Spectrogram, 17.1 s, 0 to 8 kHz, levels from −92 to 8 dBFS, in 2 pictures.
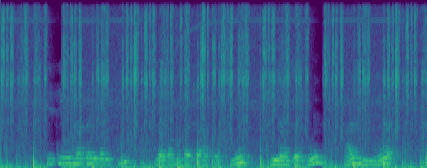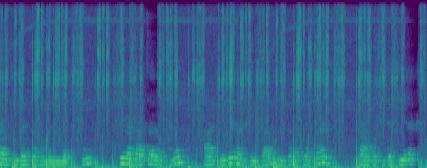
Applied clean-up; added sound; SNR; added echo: none; Writing; 2 dB; reverberation time 0.6 s.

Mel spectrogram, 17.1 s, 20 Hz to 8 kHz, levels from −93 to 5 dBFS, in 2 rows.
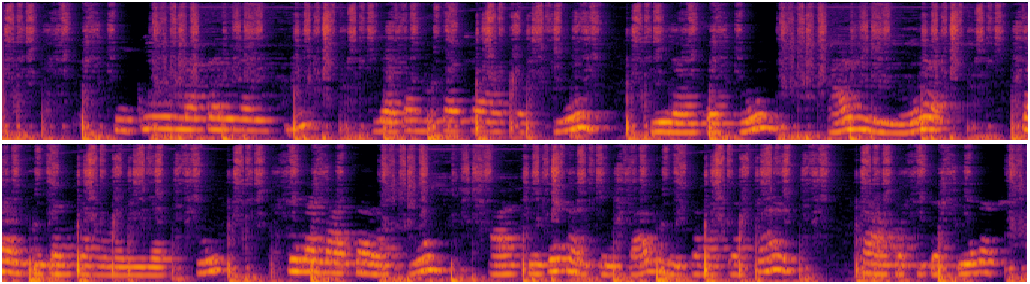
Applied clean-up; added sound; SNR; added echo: classical method WPE with log-MMSE.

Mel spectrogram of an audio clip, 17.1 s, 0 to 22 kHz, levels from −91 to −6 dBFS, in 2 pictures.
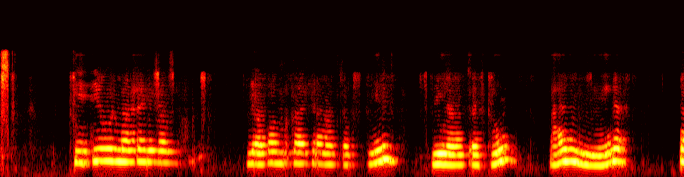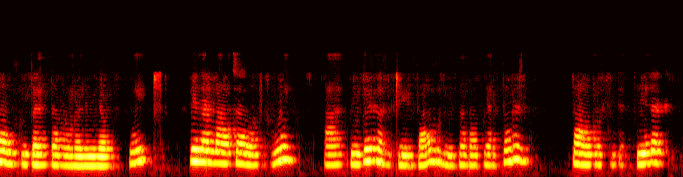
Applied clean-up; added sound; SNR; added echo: neural mask model DeepFilterNet 3.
